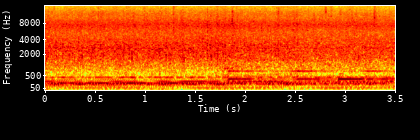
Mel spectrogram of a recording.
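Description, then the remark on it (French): Steady, gentle rain pattering on a surface, a soft continuous hiss with a faint low hum beneath it and no voices. “Je dois vous laisser sous les nuages, ballottés par la douce pluie.”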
